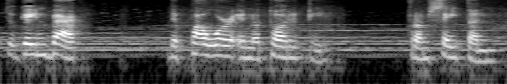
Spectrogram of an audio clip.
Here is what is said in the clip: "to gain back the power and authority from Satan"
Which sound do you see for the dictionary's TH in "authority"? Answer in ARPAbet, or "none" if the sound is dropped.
T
